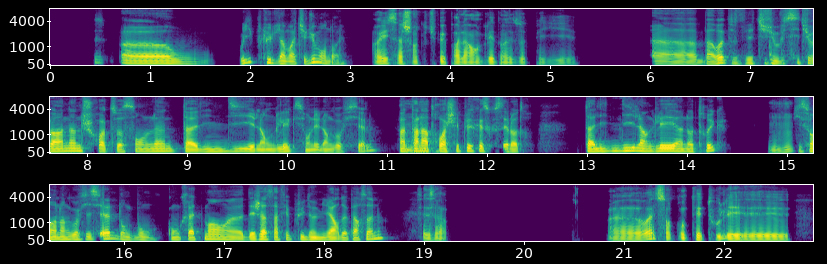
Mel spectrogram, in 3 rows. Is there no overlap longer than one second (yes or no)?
yes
